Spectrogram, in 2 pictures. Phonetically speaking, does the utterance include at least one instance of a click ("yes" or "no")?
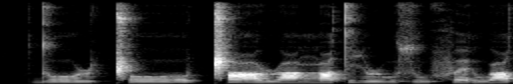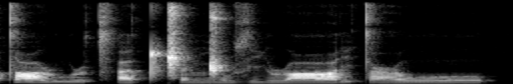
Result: yes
